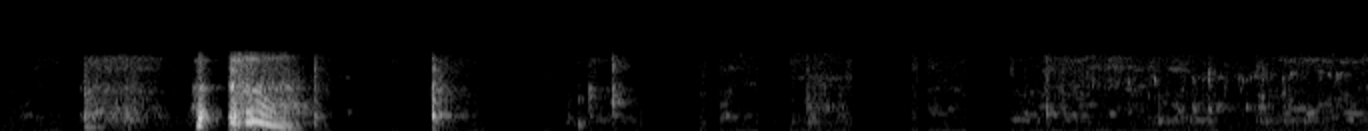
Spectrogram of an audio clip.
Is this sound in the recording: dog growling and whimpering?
no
